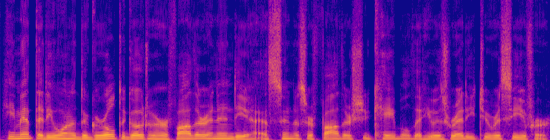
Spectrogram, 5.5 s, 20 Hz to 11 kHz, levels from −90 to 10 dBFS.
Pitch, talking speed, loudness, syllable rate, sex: 130 Hz, 305 wpm, -16 LUFS, 6.7 syllables/s, male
